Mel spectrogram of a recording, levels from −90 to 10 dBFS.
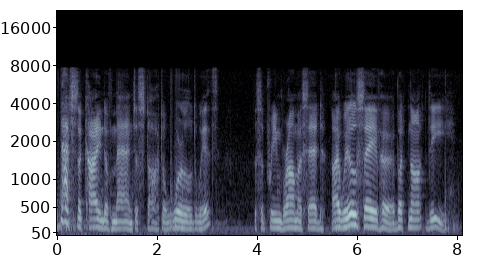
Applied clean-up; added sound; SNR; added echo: none; Wind / Fire; 20 dB; none.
